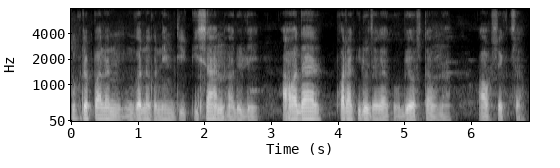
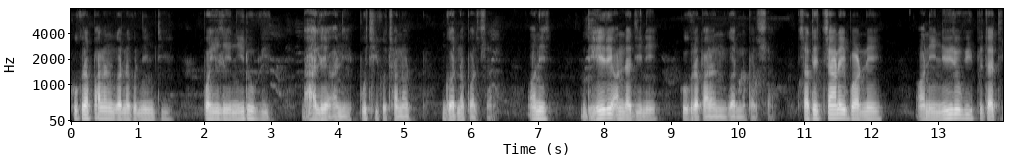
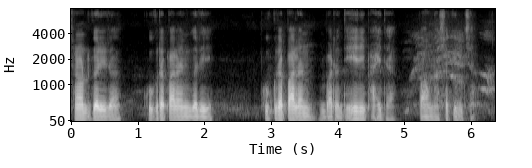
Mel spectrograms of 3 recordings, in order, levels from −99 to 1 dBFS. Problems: background sounds at intervals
